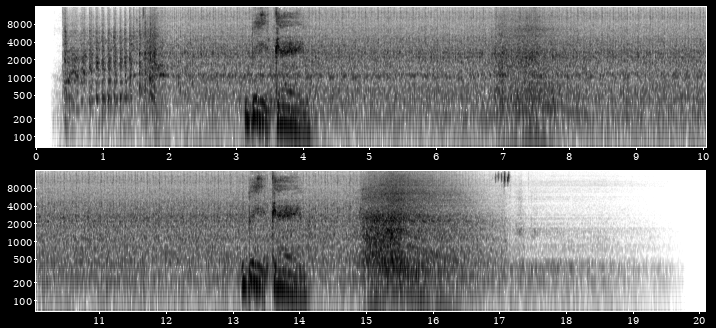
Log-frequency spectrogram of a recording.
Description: Ambulance Ext Diesel Engine Turn on off
Sound Effects
urban
emergency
